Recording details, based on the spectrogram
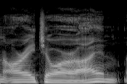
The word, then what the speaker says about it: Rhori: Way up in the family tree, there's an Rhori.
